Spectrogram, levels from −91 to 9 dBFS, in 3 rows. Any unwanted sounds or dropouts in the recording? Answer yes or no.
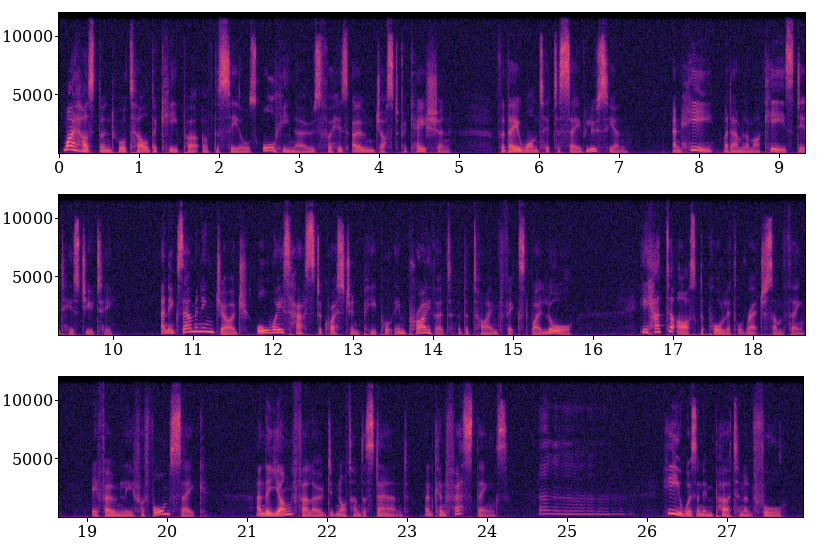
yes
